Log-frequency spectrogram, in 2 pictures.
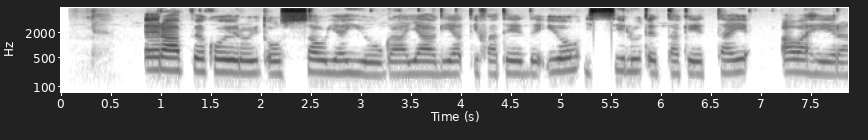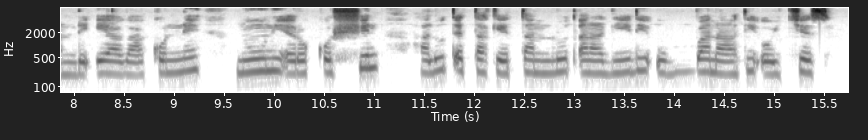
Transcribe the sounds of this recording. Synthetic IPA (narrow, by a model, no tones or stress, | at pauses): ʔɛɾaːpːɛkɔjɾɔjt̪ʼo̞ːsːɐwjɐjːoːɡaːjaːɡɪjɐt̪ʼɪfɐt̪e̞ːd̪ɛʔɪjɔɪsːɪlʊt̪ʼɛt̪ːɐke̞ːt̪ːɐj | ɐwɐɦe̞ːɾɐnd̪ɛʔɪjaɡaːkːɔnːɛ | nuːnɪɛɾɔkːɔʃɪn | hɐlʊt̪ʼɛt̪ːɐke̞ːt̪ːɐnlʊt̪ʼɐnɐɡiːd̪ɪʔʊbːɐnaːt̪ɪʔɔjt͡ʃːeːs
